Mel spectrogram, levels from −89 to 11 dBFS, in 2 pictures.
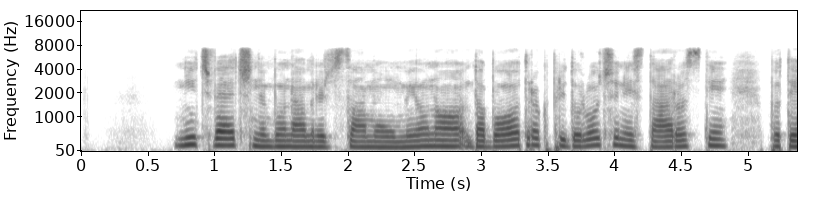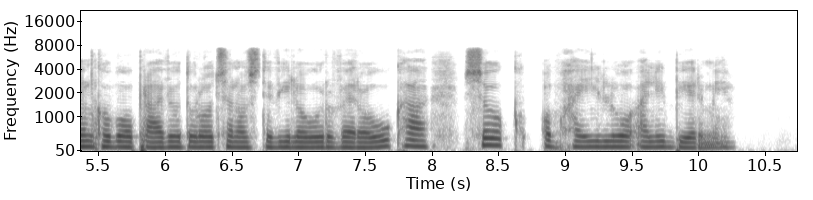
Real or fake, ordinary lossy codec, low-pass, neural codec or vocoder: fake; none; 7.2 kHz; codec, 16 kHz, 8 kbps, FreqCodec, smaller model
